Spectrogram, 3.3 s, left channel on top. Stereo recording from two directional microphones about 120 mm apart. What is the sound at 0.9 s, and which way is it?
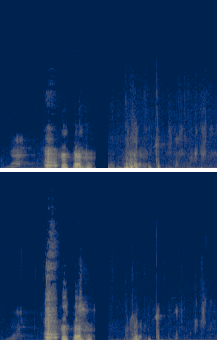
Speech, 45° right (ahead or behind).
